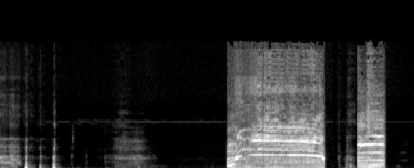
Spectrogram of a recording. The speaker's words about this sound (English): The best squeal in the biz. I don't think... It sounds like a drill.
